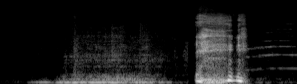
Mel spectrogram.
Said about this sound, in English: That is one of the weirdest fucking noises. That's the cat.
